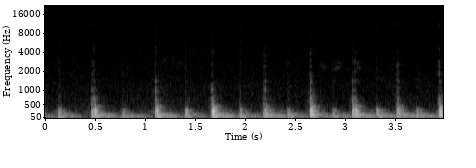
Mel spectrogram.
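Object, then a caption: Wooden desktop. Both hands knock and tap their fingertips on a large, solid wooden desktop close to the microphone. About fourteen dull, low knocks sound in a steady, uneven rhythm, each short with a soft resonant body and almost no high end.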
